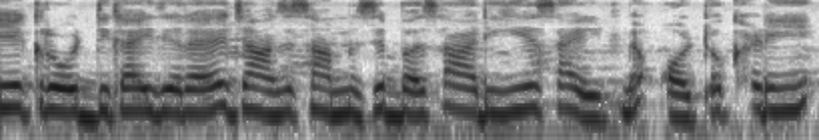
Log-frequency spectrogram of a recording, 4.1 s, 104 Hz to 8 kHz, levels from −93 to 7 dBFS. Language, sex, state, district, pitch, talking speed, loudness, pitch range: Hindi, female, Bihar, Saran, 255 Hz, 280 wpm, -13 LUFS, 240-270 Hz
